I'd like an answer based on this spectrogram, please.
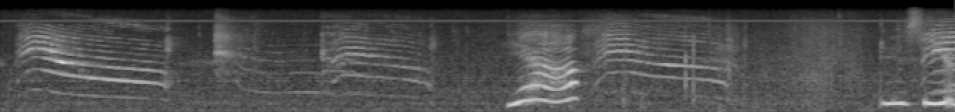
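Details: Indoor kittens crying for their mother: repeated high, descending meows, several overlapping, with a brief wavering lower call midway, as a woman talks reassuringly to them that their mom is nearby.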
